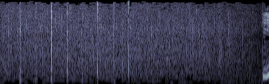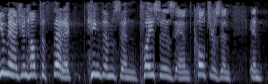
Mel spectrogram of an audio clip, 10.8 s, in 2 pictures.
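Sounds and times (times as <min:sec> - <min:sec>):
crowd clapping: 0:00.0 - 0:05.3
speech: 0:05.2 - 0:10.7.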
